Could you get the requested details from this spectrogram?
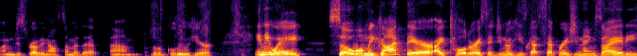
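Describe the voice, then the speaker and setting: Chatty low-voiced woman. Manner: rambling, chatty, laughs at her own stories. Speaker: craft vlogger. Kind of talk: casual storytelling while crafting.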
